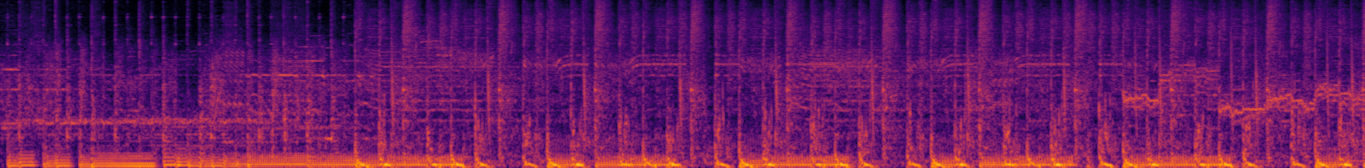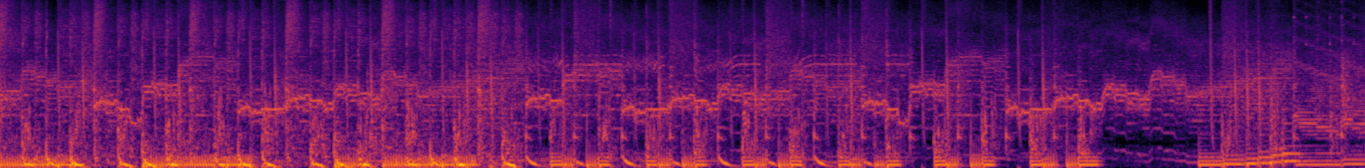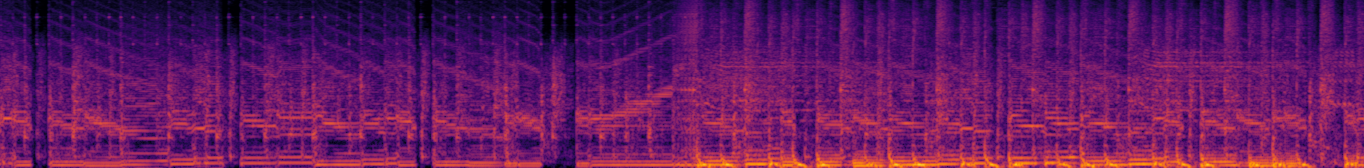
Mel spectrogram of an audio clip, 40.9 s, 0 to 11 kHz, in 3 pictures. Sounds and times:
Funk: 0.0s - 24.8s, 25.5s - 40.9s.

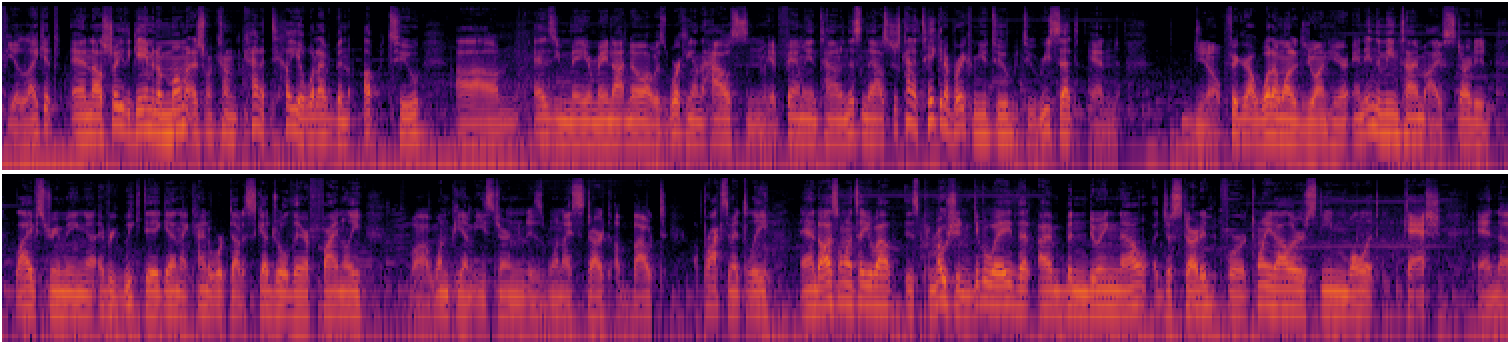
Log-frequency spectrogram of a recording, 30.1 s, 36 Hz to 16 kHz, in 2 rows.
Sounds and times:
Speech: 0.0s - 11.2s, 11.8s - 30.1s
Music: 0.0s - 30.1s.

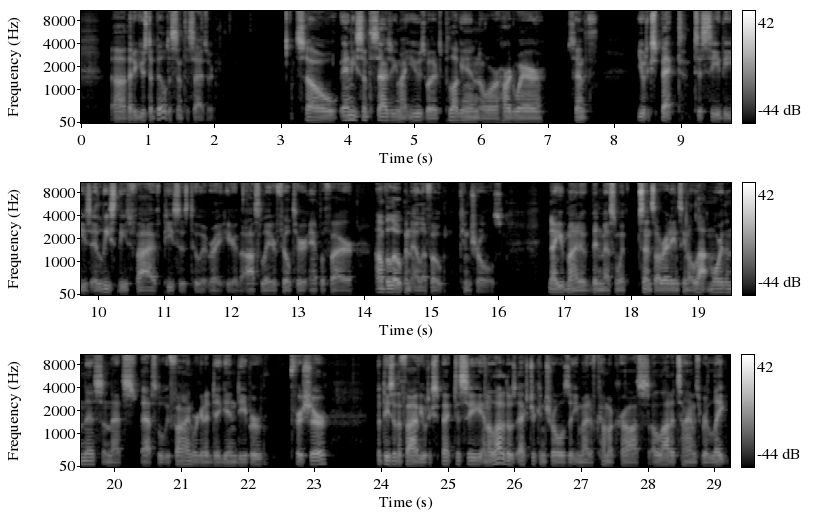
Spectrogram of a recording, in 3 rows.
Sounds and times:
Speech: 0.5s - 2.2s, 3.1s - 16.2s, 16.8s - 23.3s, 24.0s - 29.2s.

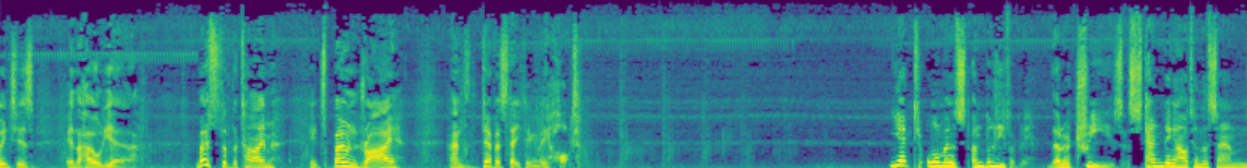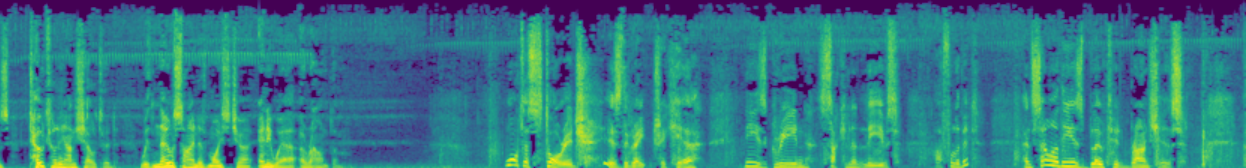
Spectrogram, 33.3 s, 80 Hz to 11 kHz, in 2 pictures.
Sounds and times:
Speech: 0.0s - 1.8s, 2.6s - 5.4s, 6.0s - 7.8s, 11.9s - 21.2s, 23.4s - 26.0s, 26.6s - 32.4s.

